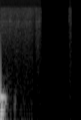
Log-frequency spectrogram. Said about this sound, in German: das war ein Hund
